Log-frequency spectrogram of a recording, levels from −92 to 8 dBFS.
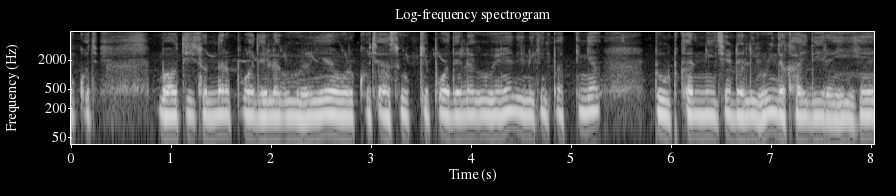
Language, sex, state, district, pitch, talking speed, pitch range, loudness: Hindi, male, Chhattisgarh, Korba, 150 Hz, 195 wpm, 145-160 Hz, -17 LUFS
